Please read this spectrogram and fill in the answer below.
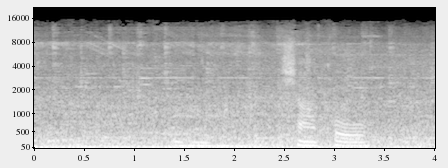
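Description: Steady low rumble of street traffic, with a man's short spoken word near the end.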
